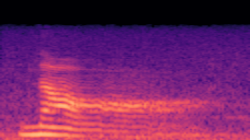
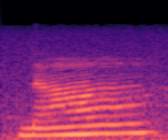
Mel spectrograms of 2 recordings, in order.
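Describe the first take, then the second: First: The syllable's pitch falls from high to low. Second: The syllable is said on a middle pitch. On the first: It means face. "Falling tone" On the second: It means rice paddy. "Mid tone"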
